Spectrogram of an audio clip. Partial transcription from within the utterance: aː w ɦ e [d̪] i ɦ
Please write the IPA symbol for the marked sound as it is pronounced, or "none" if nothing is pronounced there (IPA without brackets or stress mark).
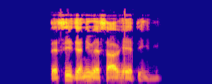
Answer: t̪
